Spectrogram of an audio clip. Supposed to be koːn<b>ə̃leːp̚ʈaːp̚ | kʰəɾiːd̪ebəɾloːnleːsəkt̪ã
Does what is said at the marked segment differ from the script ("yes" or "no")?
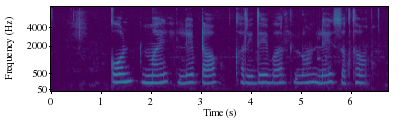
yes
